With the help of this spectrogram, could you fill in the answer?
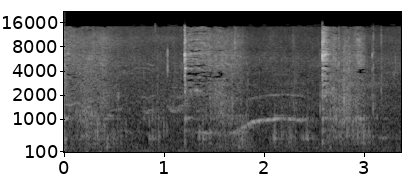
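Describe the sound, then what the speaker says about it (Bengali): Mixed vegetables being turned in a cooking pan, with soft scraping and a couple of sharp clinks of a utensil against the metal, fairly quiet overall. "সবগুলো সবজি এক এক করে দিয়ে দিচ্ছেন, এরপর ভালোভাবে নেড়ে চেড়ে নেবেন যেন মশলা ভালোভাবে ঢুকে যায়"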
